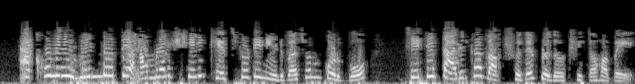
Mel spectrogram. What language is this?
Bangla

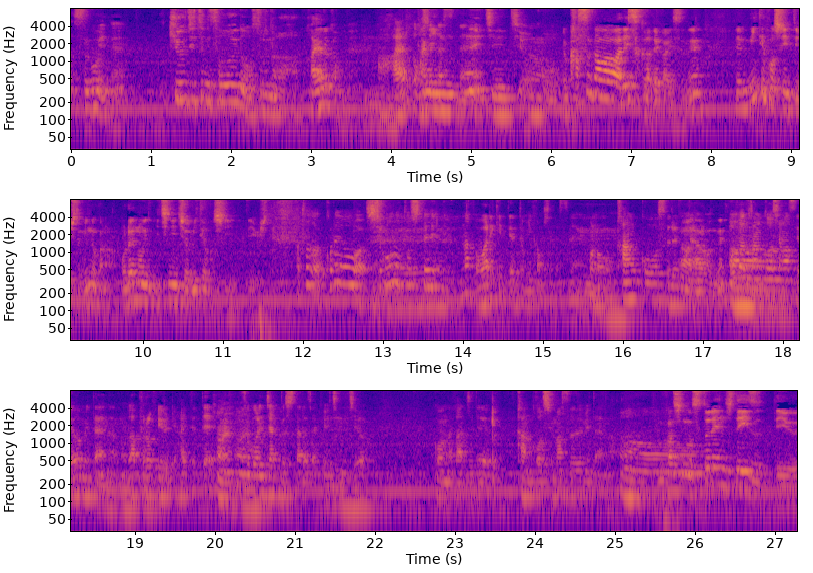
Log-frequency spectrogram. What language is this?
Japanese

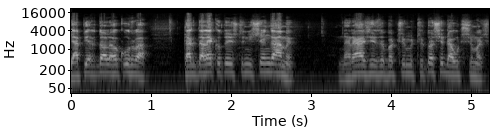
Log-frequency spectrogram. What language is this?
Polish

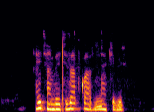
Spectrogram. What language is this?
Kinyarwanda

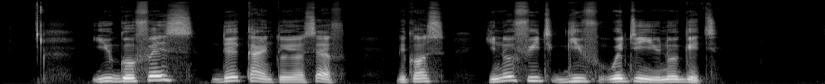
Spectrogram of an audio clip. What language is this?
Nigerian Pidgin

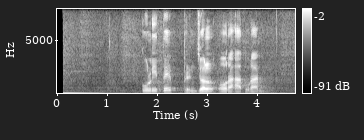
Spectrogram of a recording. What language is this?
Javanese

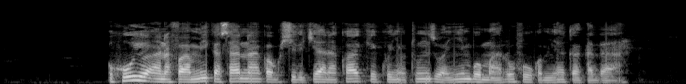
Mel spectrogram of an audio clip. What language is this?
Swahili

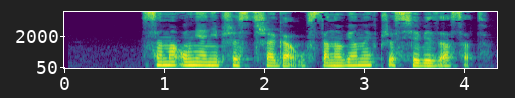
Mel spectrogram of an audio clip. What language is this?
Polish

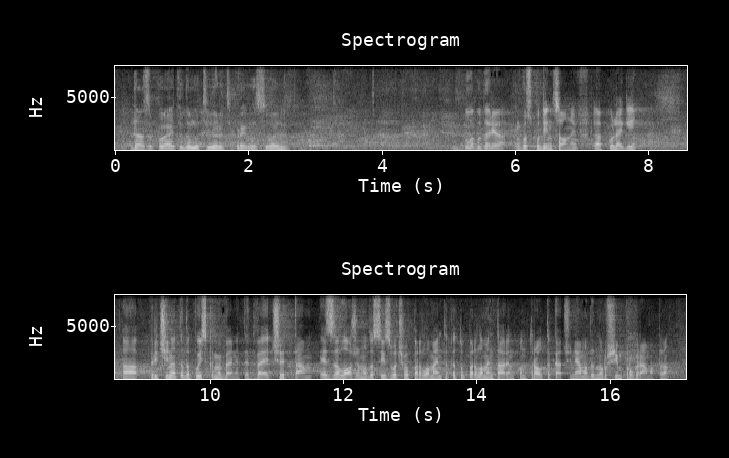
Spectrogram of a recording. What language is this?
Bulgarian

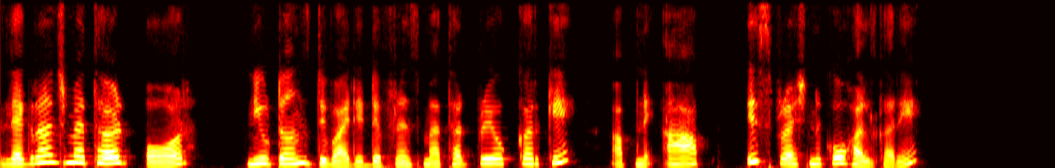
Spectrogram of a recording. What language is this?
Hindi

